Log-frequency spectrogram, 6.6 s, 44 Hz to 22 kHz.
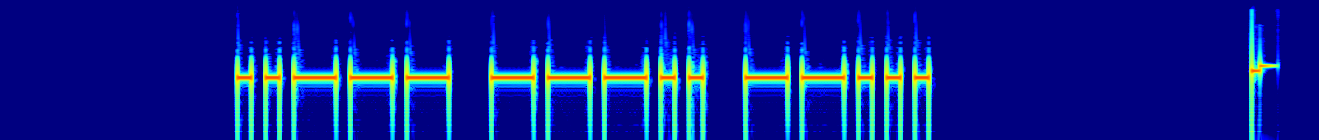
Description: Morse code, heard as a keyed tone, about 17 wpm, 700 Hz. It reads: 287
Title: Numbers - 3-Digit 17wpm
